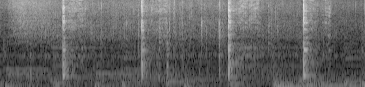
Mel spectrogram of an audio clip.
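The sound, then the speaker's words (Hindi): Chopped ginger and garlic sizzle steadily in two spoons of hot desi ghee with cumin and bay leaf, sautéed until light brown while making chole, as a spatula scrapes the pan in four regular strokes about every half second. No one speaks. “इसको थोड़ा सा भून लें अदरक और लहसुन का जो कच्चापन है ना वो पक जाए लहसुन भुन गया है थोड़ा सा लाइट ब्राउन हो गया है”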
